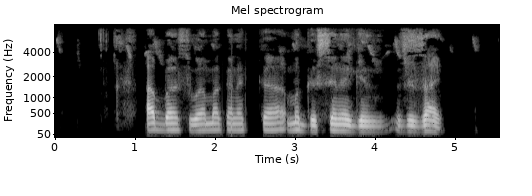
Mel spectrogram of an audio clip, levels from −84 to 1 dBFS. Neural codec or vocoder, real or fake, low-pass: none; real; 7.2 kHz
